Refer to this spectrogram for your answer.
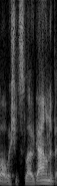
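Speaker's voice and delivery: plain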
